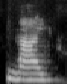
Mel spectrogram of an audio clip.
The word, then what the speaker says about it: gneiss: इसका जो जी है ये हम साइलेंट पढ़ते हैं, इसे हम नाइस कहते हैं.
